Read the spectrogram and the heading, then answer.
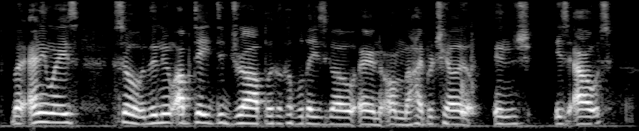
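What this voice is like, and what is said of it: Voice sounds a bit off. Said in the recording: “I'm still recovering from being sick, so sorry if my voice is a bit off.”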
